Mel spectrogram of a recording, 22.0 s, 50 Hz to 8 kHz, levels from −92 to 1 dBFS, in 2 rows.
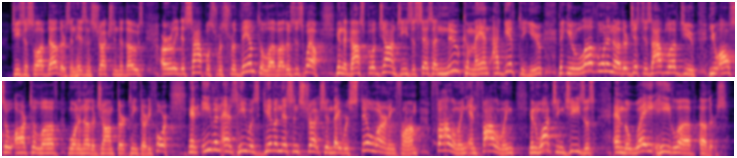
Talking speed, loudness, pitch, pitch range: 210 wpm, -18 LUFS, 200 Hz, 180-235 Hz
